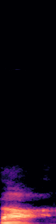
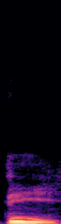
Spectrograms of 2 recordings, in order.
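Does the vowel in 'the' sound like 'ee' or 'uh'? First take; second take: uh; ee. First: The word ends in a short 'uh' vowel. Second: The word ends in a long 'ee' vowel. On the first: The next word starts with a consonant sound. "Consonant সাউন্ডের আগে দা, এটাকে আমরা বলি দা" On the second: The next word starts with a vowel sound. "Vowel সাউন্ডের আগে দি"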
